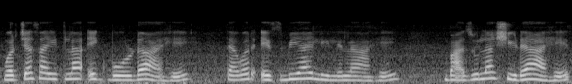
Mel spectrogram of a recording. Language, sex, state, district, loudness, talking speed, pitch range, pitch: Marathi, female, Maharashtra, Mumbai Suburban, -17 LUFS, 135 wpm, 205-245 Hz, 225 Hz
